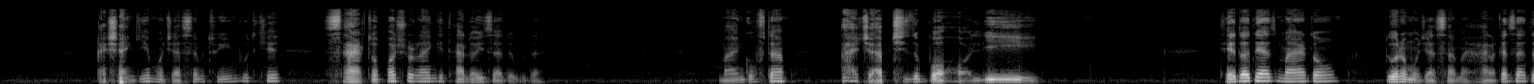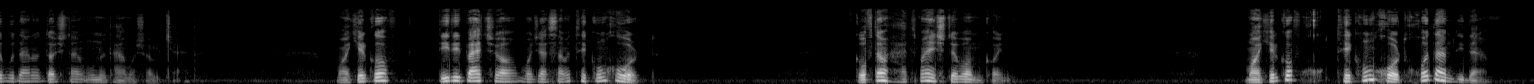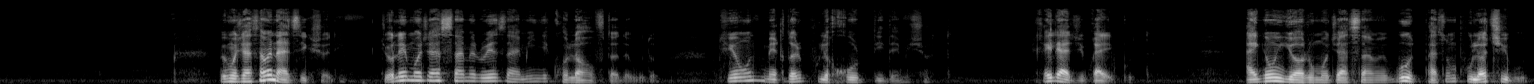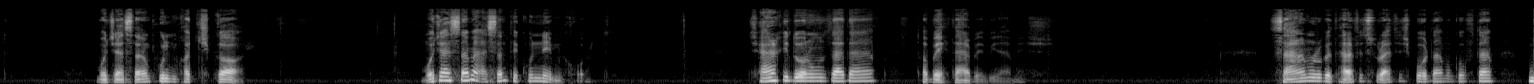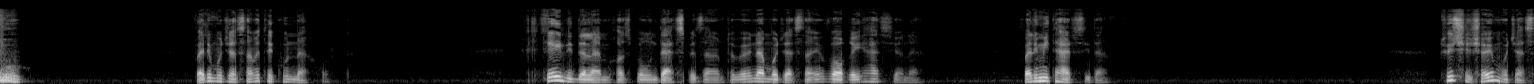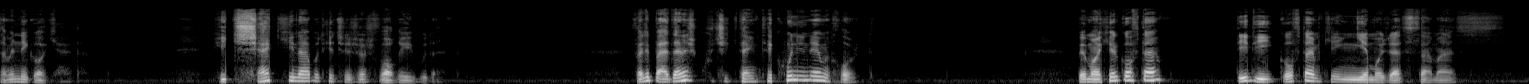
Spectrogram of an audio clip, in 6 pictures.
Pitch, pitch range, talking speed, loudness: 130 Hz, 110-155 Hz, 100 wpm, -21 LUFS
